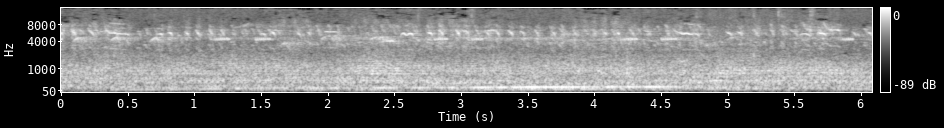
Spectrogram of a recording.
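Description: Japanese white-eyes chirping: a run of short, high, thin calls, several a second, over steady outdoor background noise. A low hum comes in about a second in and fades out near the end.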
